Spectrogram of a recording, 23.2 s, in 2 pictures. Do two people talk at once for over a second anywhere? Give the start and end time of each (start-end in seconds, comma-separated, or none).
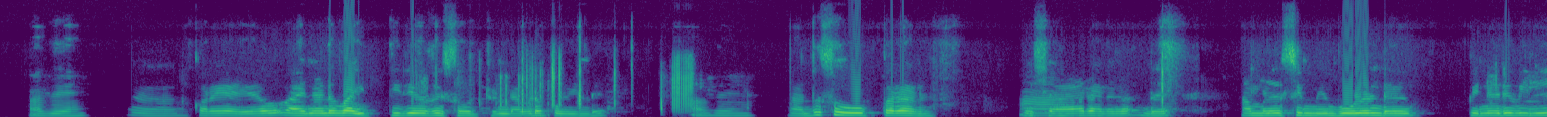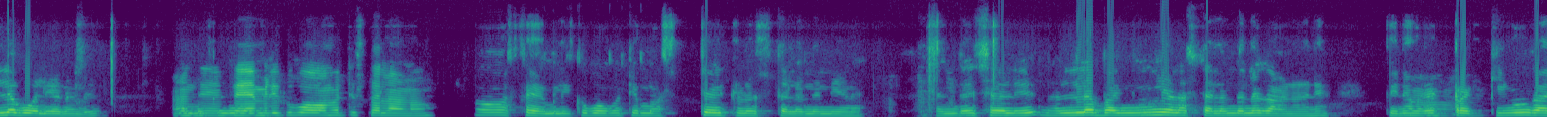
none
